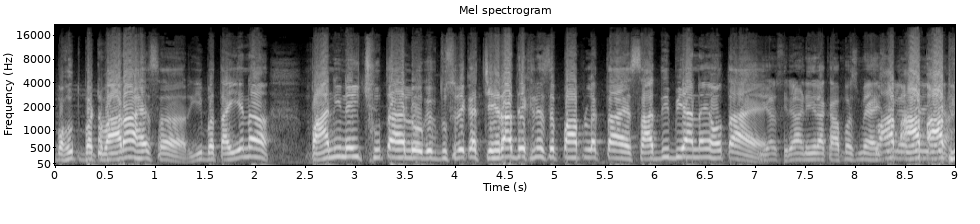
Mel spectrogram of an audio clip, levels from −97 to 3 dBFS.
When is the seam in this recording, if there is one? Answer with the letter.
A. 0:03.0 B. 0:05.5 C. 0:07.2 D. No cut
C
